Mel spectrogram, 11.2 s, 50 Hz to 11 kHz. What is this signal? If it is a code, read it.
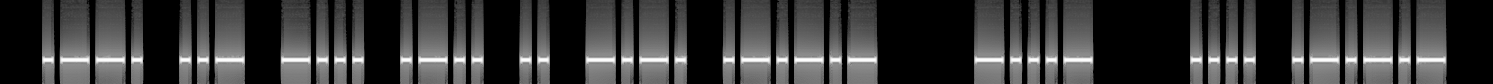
Morse code, heard as a keyed tone, about 18 wpm, spaced as for 15 wpm, 1000 Hz. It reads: PUBLIC. <BT> H.
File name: qotdfiles / 15wpm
